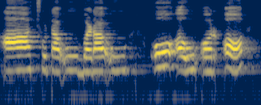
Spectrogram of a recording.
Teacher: पश्च स्वर होते हैं जिसमें जीभ का सबसे पिछला भाग काम करे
